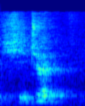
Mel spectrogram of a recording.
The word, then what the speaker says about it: ཞི་ཁྲོ: И правильно это произносится, соответственно, щичо. Щичо. Щичо. Щичо, то есть низкий тон, чо.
